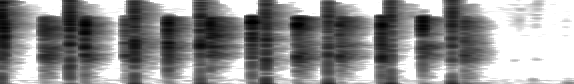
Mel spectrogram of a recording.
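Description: A quick, steady burst of hand clapping: around fifteen sharp, bright claps in under three seconds, alternating louder and softer in an even rhythm, with no talking, then stopping abruptly.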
